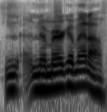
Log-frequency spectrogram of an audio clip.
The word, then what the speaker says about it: Nurmagomedov: with the chain wrestling monster that is Khabib Nurmagomedov. Did I pronounce that right? Yeah, Nurmagomedov.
